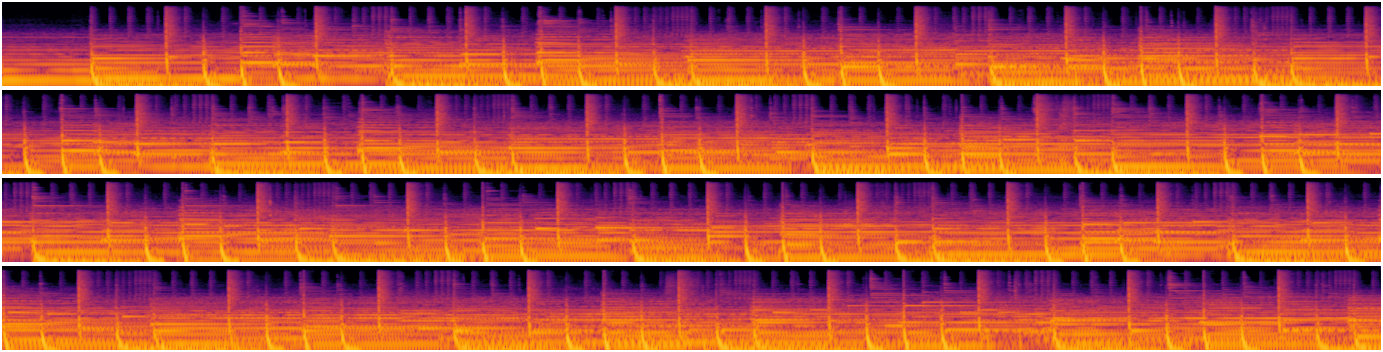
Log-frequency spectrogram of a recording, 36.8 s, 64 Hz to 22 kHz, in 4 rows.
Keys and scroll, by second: 1.5 alt+space, 4.6 g, 15.1 ctrl+shift+z, 15.1 ctrl+shift+v, 26.3 v.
